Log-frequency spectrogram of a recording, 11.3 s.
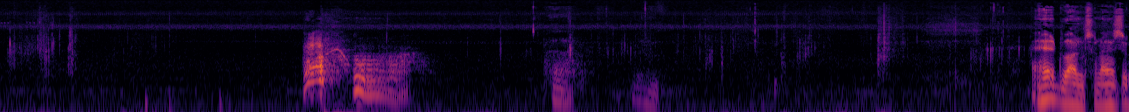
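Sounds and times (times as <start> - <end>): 
sneeze: 3.0 - 4.3
speech: 3.1 - 4.2, 10.4 - 11.2
breathy sounds: 5.4 - 6.7, 9.2 - 10.3.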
